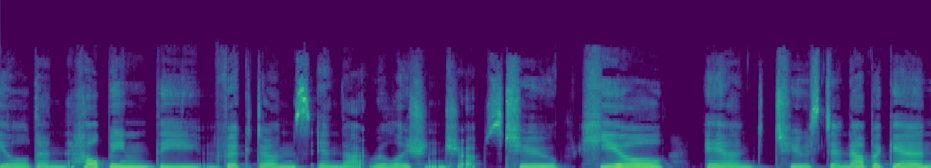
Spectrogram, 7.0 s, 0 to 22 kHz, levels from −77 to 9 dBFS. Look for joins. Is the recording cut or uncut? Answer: cut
